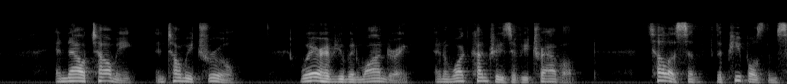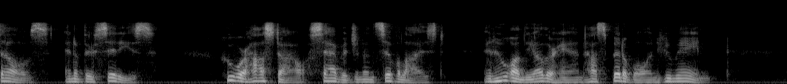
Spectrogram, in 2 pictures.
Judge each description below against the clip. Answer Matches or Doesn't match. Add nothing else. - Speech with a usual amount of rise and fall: Doesn't match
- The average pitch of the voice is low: Matches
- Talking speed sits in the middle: Matches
